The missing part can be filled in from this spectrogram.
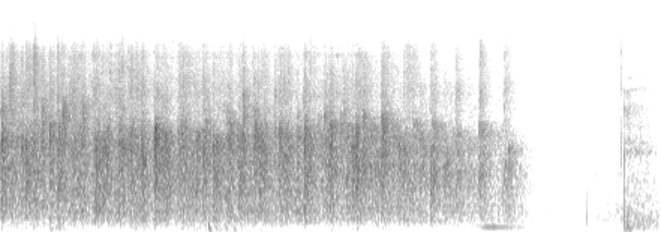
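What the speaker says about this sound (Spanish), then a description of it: "Den una ofrenda de aplauso al Señor." Congregation at a church sermon applauding together, a long sustained burst of many hands clapping that fades out near the end, followed by near silence and a brief sound.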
